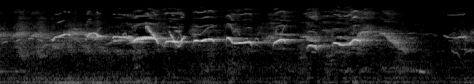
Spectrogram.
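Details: Oriental magpie-robin at home, responding to another bird within seconds with a bright, continuous warble of sliding whistles and quick chirps, about three notes per second.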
